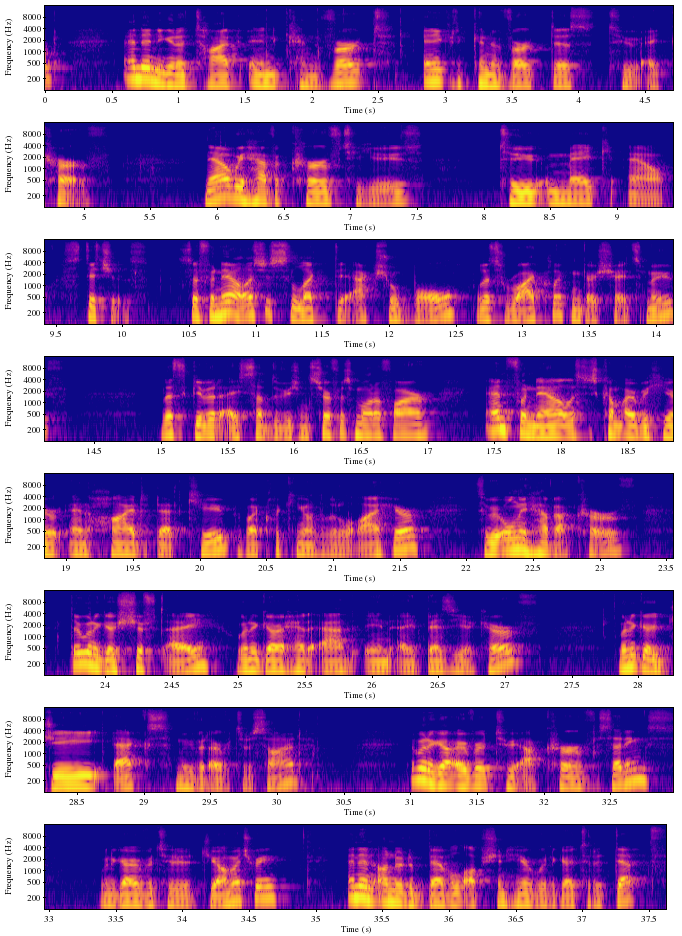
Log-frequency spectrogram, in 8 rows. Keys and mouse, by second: 5.1 z, 7.6 g, 11.4 click, 11.9-12.9 middle drag, 12.9-34.2 right drag, 15.1-21.0 drag, 15.1-21.0 middle drag, 24.2 shift+a, 28.2 g, 34.2-37.6 middle drag.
